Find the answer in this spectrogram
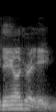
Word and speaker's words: DeAndre: for is the two centers um i i pronounced the center center for the censored name deandre d'andre thank you uh versus steven adams underneath like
